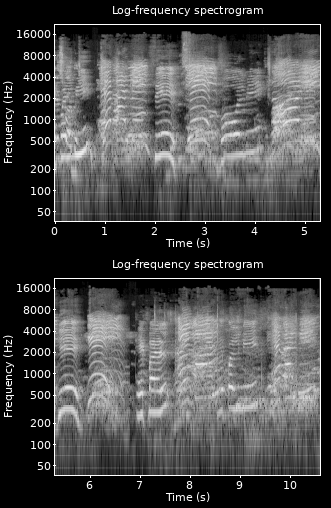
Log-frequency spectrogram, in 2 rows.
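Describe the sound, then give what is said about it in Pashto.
Children's voices at an informal community school held in a house in a village near Mardan: many young voices speak and call out together in loud, overlapping bursts that continue throughout. “دا آوازونه د 400 انعام کلی هغه ماشومانو دي څوک چې دغلته د کلی مینس کې په یو کور کې جوړ غیر رسمي یا نان فارمل کمیونټي سکول کې تر پنځم جمعات زده کړه”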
